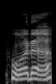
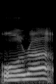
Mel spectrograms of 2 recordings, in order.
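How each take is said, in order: First: The word begins with an h sound. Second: The word begins directly with a vowel. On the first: The speaker calls it wrong. "I don't think I'm saying it right" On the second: The speaker calls it right. "without the H"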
